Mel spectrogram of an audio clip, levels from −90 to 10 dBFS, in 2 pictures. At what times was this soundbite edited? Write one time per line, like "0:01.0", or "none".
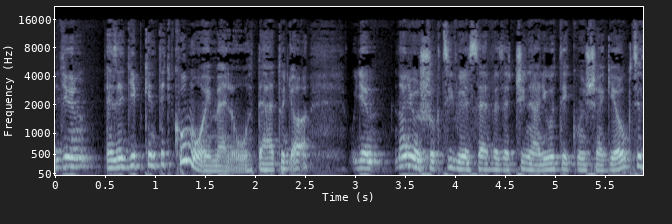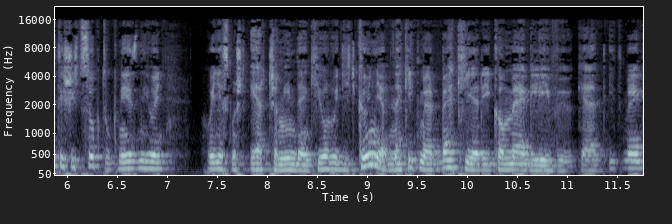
none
